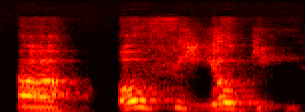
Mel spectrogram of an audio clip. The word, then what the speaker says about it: Ophiuchi: Here's how you, excuse me, here's how you pronounce it, Ophiuchi Hotline.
